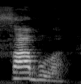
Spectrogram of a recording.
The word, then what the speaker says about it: fábula: a palavra fábula ó fábula e se faz já está acentuada então logo eu entendo que a sílaba tônica da palavra fábula é um vá e depois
